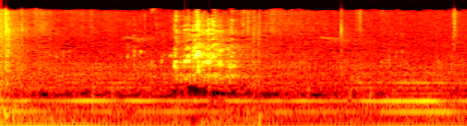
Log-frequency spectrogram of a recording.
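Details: Wild turkey toms fighting: one loud, rough, rattling gobble burst of about a second in the middle, with quieter scattered notes before and after, over a steady low mechanical hum.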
